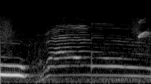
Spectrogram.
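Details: Domestic cat described as talking, giving two meows in a quiet room: a clipped bright opening note, then an upward-gliding call settling into a long, even, harmonic-rich tone that tapers slowly, with a faint high squeak at the end.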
